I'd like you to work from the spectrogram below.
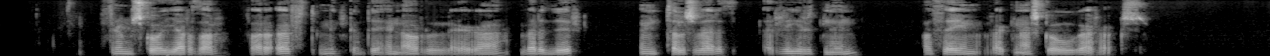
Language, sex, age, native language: Icelandic, male, 18-19, Icelandic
